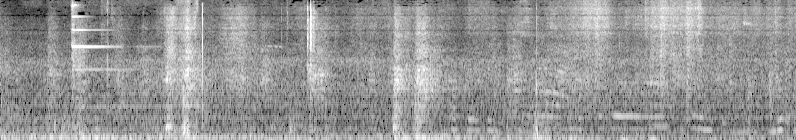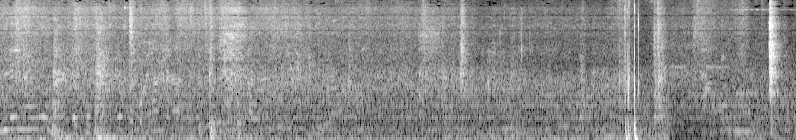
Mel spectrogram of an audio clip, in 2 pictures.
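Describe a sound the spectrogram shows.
A train rumbles along the tracks, its wheels clacking over rail joints.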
